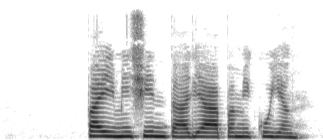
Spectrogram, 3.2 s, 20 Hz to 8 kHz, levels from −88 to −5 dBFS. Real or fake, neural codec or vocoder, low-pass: real; none; 7.2 kHz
